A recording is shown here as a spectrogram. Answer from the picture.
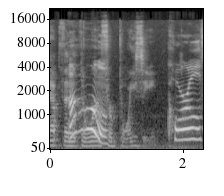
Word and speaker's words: Boise: you say Boise I I knew someone who would say boisey like like over pronounce it which was kind of weird to me I'm like what what is wrong with you why why are you not saying Boise now I'm like my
